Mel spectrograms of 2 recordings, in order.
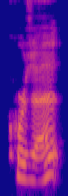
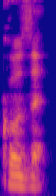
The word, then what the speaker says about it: Cosette: I do think that they spent most of their time and effort character thinking on Courgette, or however you say her name. Cosette.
